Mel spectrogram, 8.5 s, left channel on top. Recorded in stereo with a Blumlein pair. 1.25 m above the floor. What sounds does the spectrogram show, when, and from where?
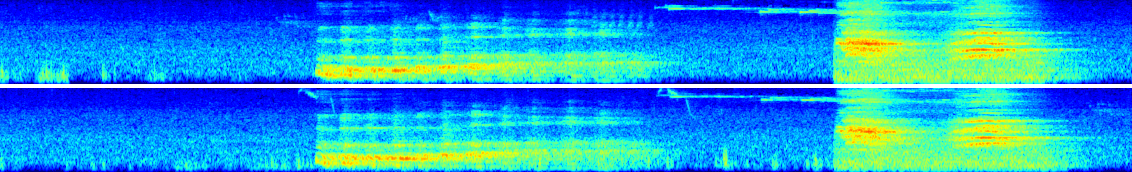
2.4 s laughter: 15° right, 1.4 m; by 4.8 s 25° left, 2.5 m
4.9 s a chime: 45° left, 0.7 m
6.3 s a bird: 15° left, 0.7 m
